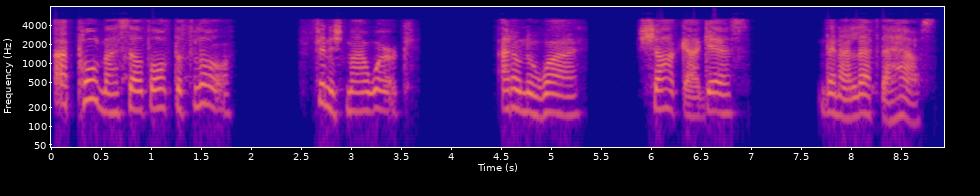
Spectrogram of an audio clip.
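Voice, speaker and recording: A man voicing a frightened, distraught young woman on the witness stand, in a faint girlish voice with halting delivery. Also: mid-range voice, expressive, husky, no echo, muffled recording, pitched above the performer's own voice. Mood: anguished, tearful. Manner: halting, anguished.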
